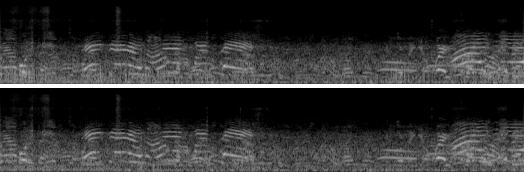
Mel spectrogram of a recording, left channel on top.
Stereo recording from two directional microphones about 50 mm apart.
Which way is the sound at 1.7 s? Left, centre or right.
Left.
